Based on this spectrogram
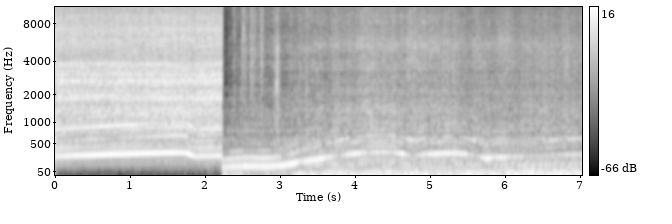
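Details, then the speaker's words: BMW X5 xDrive45e plug-in hybrid, stage 2 tune, OPF deleted, aftermarket valved cutout exhaust opened, comfort mode, not floored: loud booming tone rising and falling with revs, resonating heavily at low rpm, better higher up; exhaust drone. "It sounds loud. It's not per se beautiful, but it makes it loud. And in that perspective, I don't always like these kind of systems. At low RPM, it resonates."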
